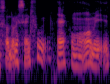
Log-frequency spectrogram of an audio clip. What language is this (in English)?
Portuguese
